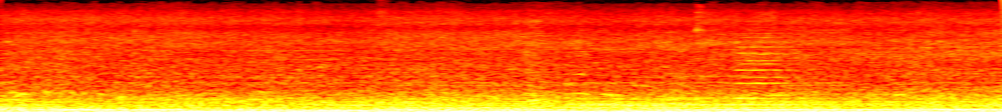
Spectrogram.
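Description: Steady low rumble of city street traffic, with a brief higher-pitched sound about two-thirds of the way through.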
